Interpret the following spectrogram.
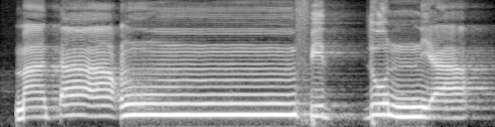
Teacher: Bunyi nun sukun dibaca jelas, tidak usah dengung. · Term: izhar wajib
